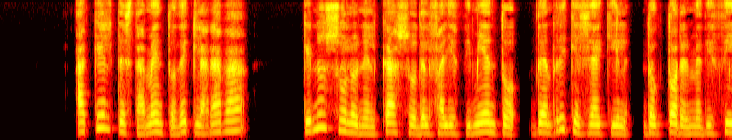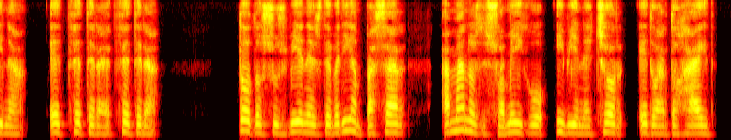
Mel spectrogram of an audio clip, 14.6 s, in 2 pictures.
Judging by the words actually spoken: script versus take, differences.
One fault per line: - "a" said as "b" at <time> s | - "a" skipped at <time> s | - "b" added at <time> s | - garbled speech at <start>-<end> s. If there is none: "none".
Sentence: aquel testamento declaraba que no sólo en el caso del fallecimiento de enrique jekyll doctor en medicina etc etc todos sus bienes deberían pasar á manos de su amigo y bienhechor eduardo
none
